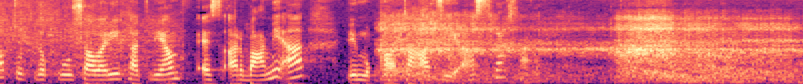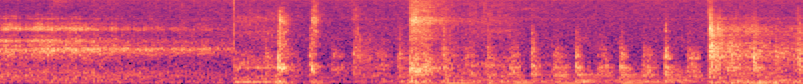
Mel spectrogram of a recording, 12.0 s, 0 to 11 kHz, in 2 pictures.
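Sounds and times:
rocket motor rushing: 0:02.8 - 0:07.9.

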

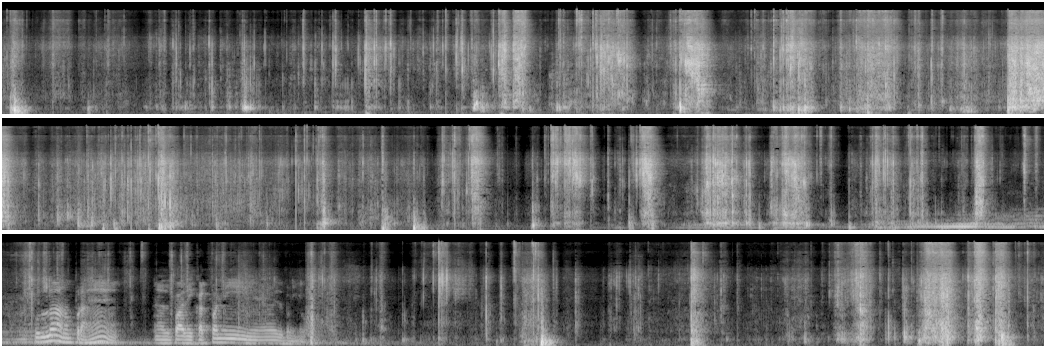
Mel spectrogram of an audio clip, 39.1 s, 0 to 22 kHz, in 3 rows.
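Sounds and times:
tape and plastic wrap tearing: 0:00.0 - 0:39.0.

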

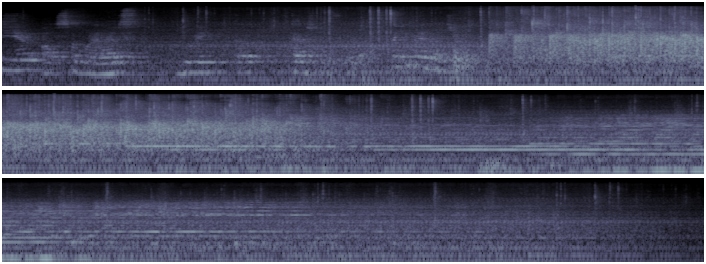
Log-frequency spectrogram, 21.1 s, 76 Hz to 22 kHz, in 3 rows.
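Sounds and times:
audience applauding: 0:04.7 - 0:17.4
outro music with long held notes: 0:05.2 - 0:20.7.

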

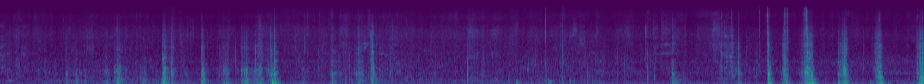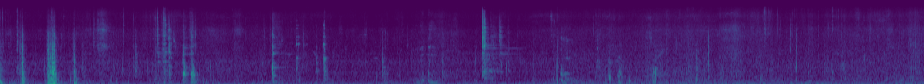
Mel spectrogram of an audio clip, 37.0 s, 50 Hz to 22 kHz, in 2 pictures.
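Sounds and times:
light clatters: 0:10.2 - 0:16.2.

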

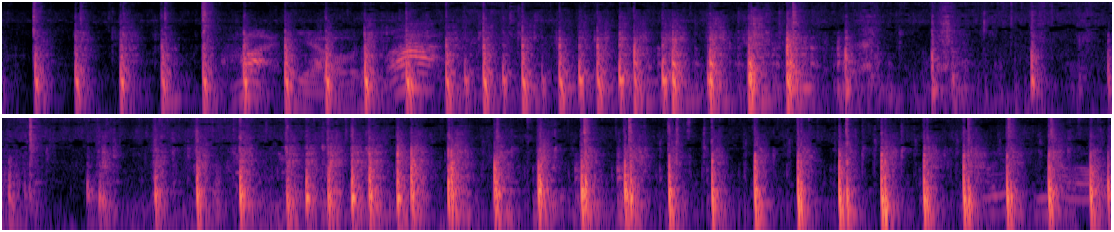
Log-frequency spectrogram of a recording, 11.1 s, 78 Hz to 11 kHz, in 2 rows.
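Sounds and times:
cleaver chopping on plastic board: 0:00.1 - 0:04.4, 0:06.3 - 0:11.0.

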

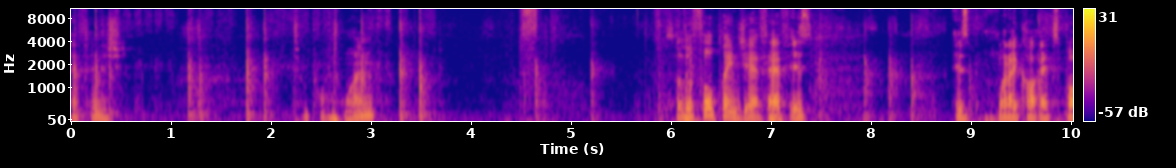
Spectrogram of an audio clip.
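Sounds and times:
chalk scratching on blackboard: 0:00.0 - 0:03.8, 0:04.5 - 0:04.9, 0:07.2 - 0:10.0
chalk tapping on blackboard: 0:00.0 - 0:03.8, 0:04.5 - 0:05.4, 0:07.3 - 0:10.0.

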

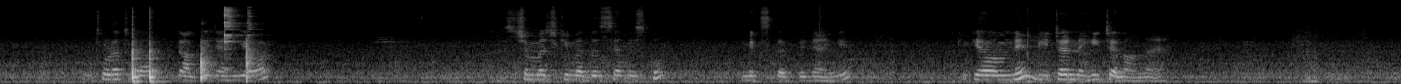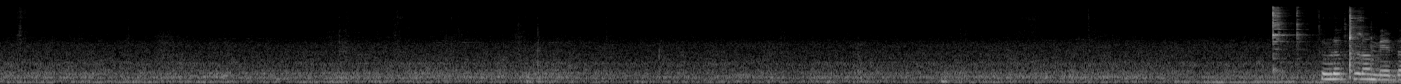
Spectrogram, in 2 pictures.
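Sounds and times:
steady background noise: 0:00.0 - 0:28.0.

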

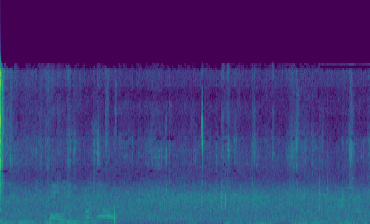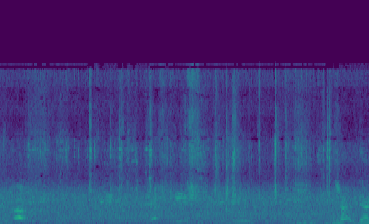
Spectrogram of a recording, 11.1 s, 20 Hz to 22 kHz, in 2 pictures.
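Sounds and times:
wind on microphone: 0:00.0 - 0:11.0
faint voices: 0:04.2 - 0:11.0.

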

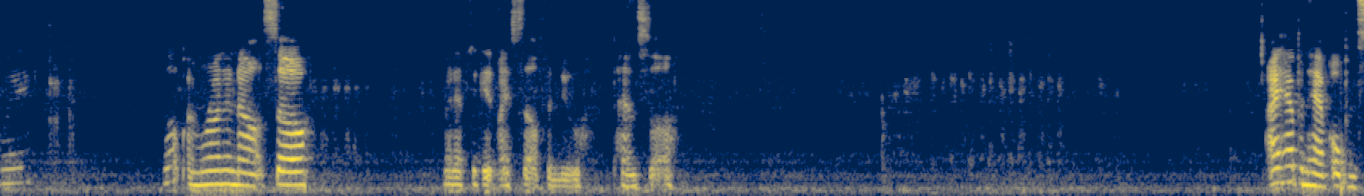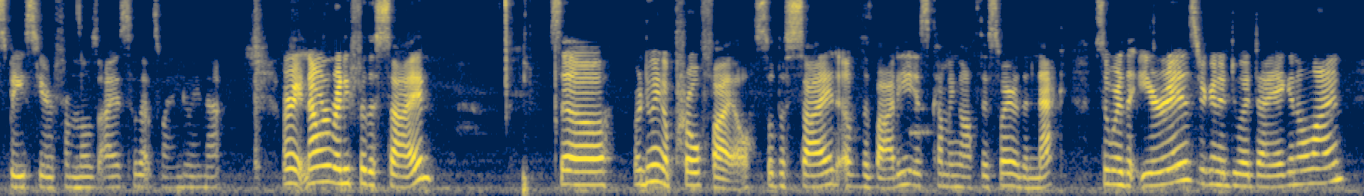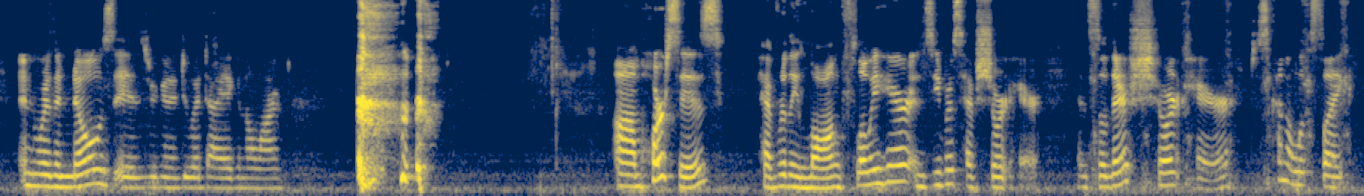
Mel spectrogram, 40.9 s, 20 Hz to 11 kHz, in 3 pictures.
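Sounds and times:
pencil scratching on paper: 0:03.0 - 0:04.7, 0:08.9 - 0:11.3
woman coughing: 0:30.8 - 0:31.7.

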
